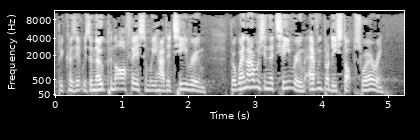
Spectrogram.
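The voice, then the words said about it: Liverpool accent. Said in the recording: “I'm from Liverpool ... my accent starts coming out now”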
